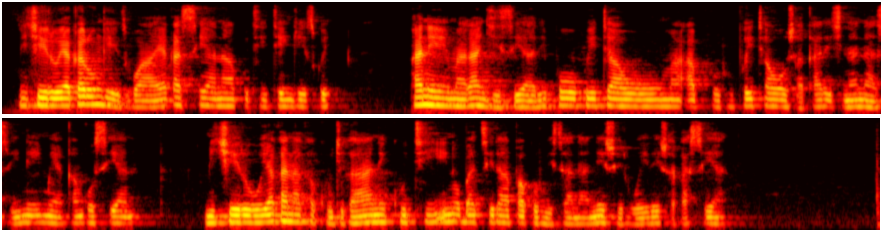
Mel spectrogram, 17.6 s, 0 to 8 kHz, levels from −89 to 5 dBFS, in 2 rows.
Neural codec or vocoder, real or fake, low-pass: none; real; 7.2 kHz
